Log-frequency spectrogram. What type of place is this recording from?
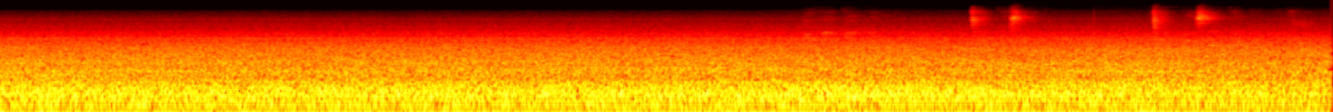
subway train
